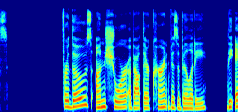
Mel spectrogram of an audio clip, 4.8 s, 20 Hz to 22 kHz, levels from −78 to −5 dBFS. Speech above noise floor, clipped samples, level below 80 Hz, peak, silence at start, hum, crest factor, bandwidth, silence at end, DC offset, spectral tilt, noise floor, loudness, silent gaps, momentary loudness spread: over 68 dB; under 0.1%; -66 dBFS; -4 dBFS; 0 s; none; 20 dB; 16 kHz; 0 s; under 0.1%; -4.5 dB/octave; under -90 dBFS; -23 LUFS; none; 10 LU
